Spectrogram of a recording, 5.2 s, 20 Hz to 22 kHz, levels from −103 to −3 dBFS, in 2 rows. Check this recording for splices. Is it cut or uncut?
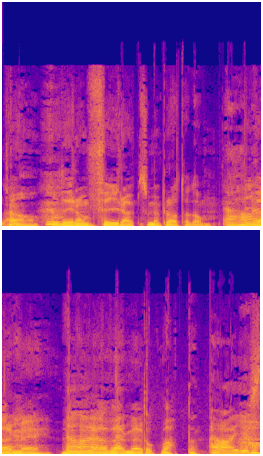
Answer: cut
